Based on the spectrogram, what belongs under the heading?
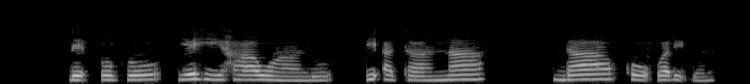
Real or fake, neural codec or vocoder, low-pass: real; none; 5.4 kHz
